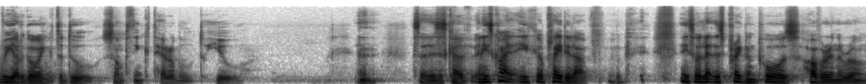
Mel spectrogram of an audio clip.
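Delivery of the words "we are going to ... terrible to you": fake, exaggerated, badly done Russian accent, low pitched. Retelling what he said around the table to American politicians in Washington, in a bad Russian accent. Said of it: "forgive my bad Russian accent".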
